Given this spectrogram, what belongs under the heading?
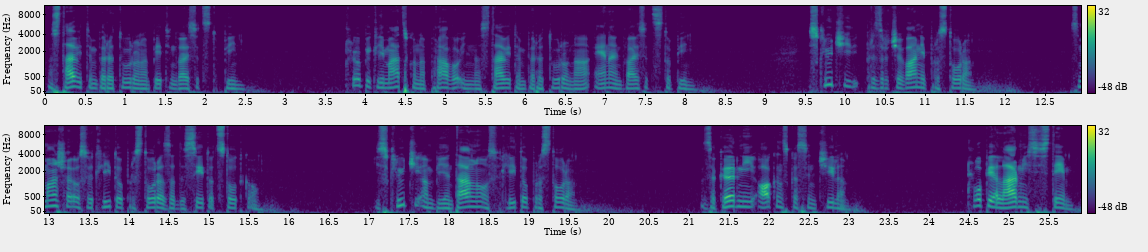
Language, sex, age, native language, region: Slovenian, male, 18-29, Slovenian, Central Slovenia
